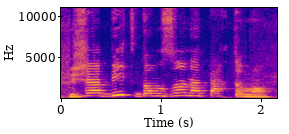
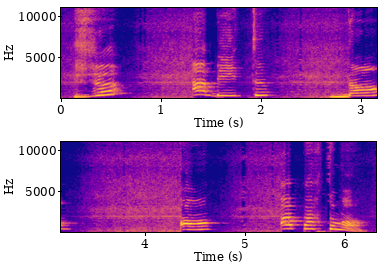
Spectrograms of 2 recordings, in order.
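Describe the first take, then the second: First: The words flow together without breaks. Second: Each word is said separately with breaks.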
